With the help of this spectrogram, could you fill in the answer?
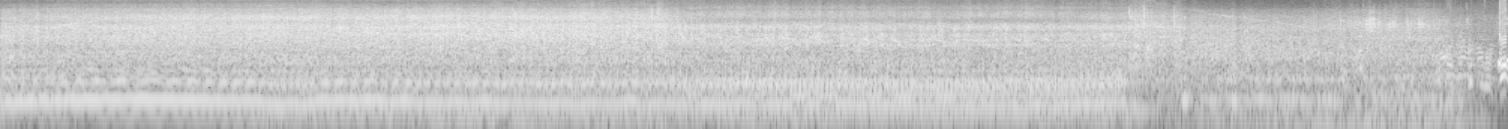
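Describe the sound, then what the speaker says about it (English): A pro stock diesel pulling truck spools up at a pulling event, its loud, sustained engine drone wavering in pitch and then dropping sharply near the end before surging again. "That's pretty cool watching him spool that thing up."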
